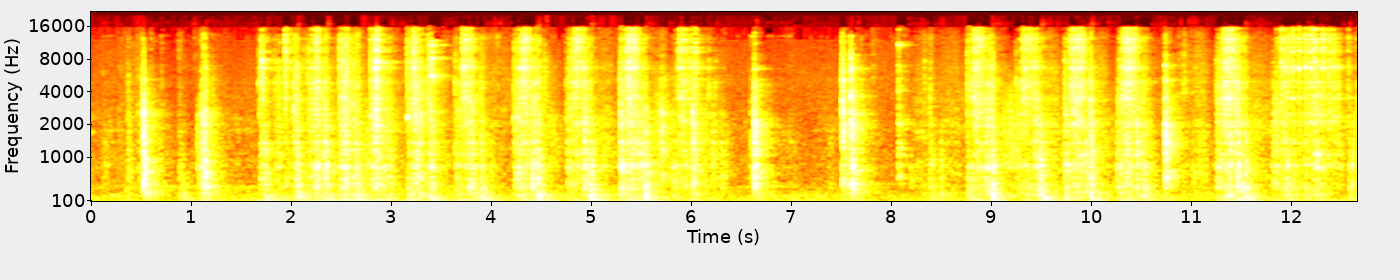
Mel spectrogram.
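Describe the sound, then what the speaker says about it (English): Wrench working a seized bolt loose, a dense run of ratcheting, grinding metal clicks and rubbing scrapes in close, steady bursts with short pauses, loud and near throughout. "Just keep prying with a wrench"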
